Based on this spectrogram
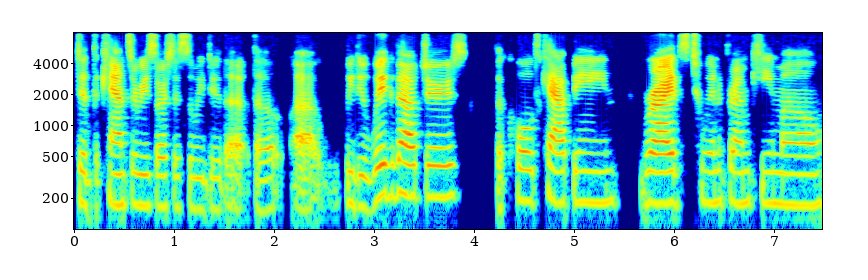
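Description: Someone with an American accent talks at a moderate pace with fairly even intonation. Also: woman. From Oxnard, California. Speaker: nonprofit founder and business owner. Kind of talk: casual interview. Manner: halting.

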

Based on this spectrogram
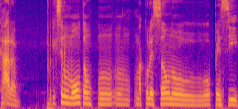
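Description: Fairly high-pitched with fairly even intonation, this man has a normal speaking voice. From Brazil, São Paulo. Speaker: creative director and designer. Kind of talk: interview conversation.

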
